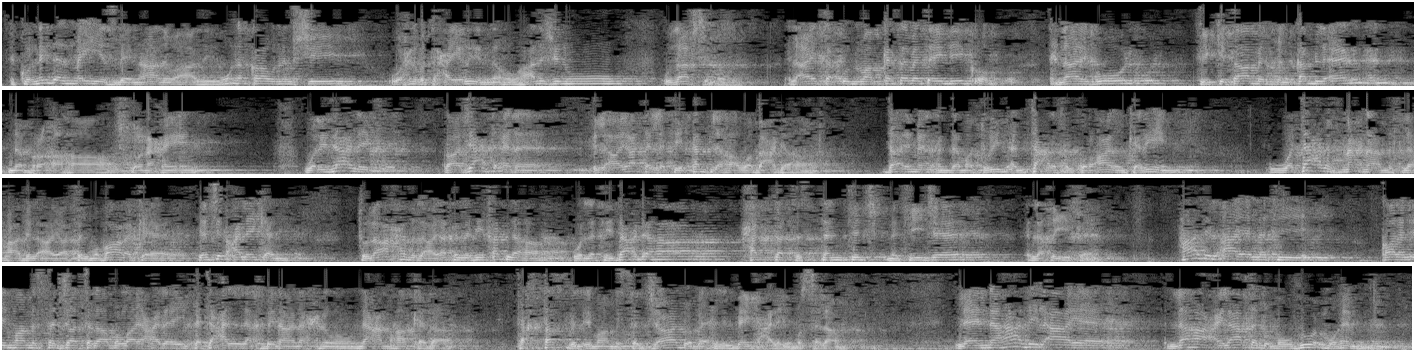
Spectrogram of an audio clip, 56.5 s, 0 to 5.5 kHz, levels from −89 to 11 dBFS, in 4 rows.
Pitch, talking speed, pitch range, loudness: 140 Hz, 95 wpm, 120-160 Hz, -13 LUFS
